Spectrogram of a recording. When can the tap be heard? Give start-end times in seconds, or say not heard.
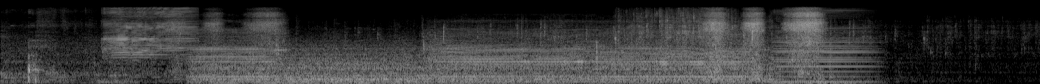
3.1-10.3.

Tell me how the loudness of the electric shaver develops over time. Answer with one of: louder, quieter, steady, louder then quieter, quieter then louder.
steady.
